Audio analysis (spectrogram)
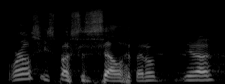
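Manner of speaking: playing his younger clueless self, genuinely puzzled; incredulous protest.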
